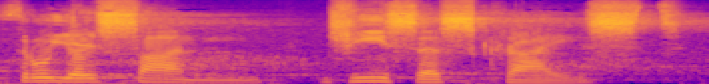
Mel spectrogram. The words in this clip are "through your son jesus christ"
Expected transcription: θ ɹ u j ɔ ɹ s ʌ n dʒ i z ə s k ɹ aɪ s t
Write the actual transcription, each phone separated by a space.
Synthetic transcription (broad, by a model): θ ɹ u j ɔ ɹ s ʌ n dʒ i s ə s k ɹ aɪ s t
